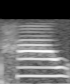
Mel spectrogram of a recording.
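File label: "paau1", Cantonese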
